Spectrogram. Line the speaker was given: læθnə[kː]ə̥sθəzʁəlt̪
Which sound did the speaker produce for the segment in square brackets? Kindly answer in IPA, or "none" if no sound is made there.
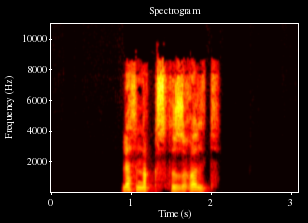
qː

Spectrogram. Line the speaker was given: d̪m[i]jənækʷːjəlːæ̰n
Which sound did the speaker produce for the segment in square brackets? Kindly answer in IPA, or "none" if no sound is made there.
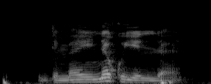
æ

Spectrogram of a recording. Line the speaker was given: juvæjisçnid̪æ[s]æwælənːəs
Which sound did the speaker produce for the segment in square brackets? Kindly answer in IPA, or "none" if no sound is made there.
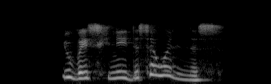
s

